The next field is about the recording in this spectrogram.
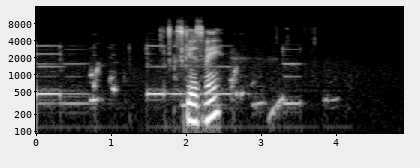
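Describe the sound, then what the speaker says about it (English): An alarm sounds in short repeated tonal beeps that start and stop, and a person speaks briefly over it. "That was my alarm"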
